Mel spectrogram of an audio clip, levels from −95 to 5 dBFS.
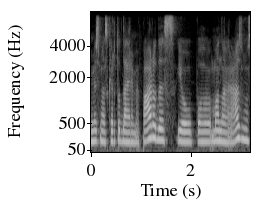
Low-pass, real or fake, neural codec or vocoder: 7.2 kHz; real; none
